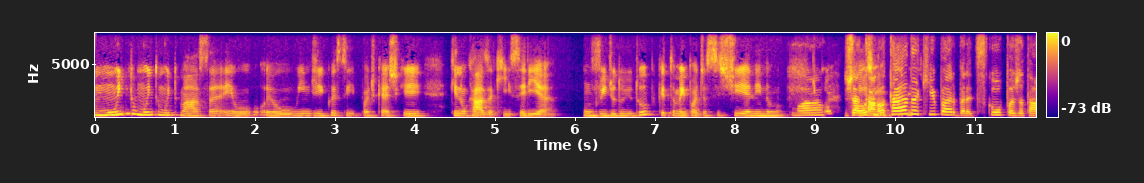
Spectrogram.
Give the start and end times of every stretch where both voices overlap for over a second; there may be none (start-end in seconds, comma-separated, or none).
9.1-10.4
